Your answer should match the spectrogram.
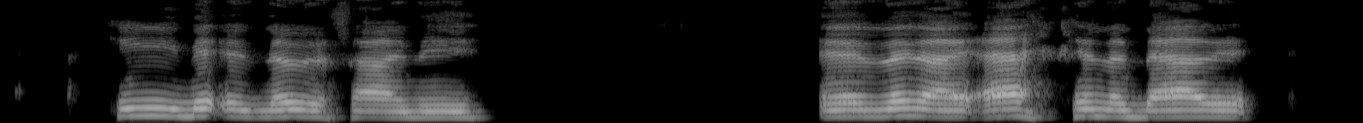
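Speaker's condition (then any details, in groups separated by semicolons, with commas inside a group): Moebius syndrome; severe nerve damage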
